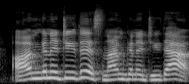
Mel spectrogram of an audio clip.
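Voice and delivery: ordinary talk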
